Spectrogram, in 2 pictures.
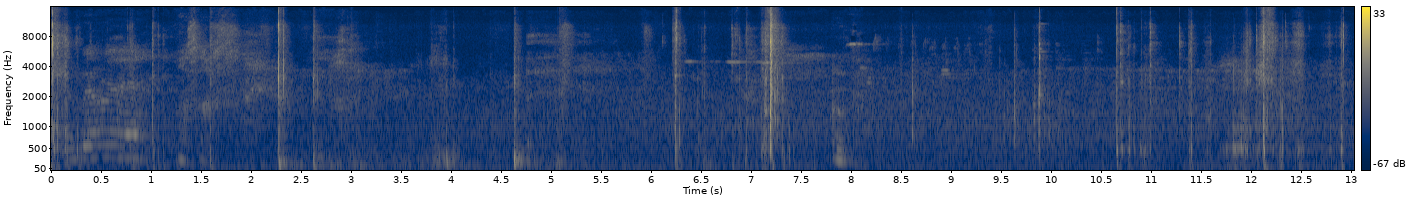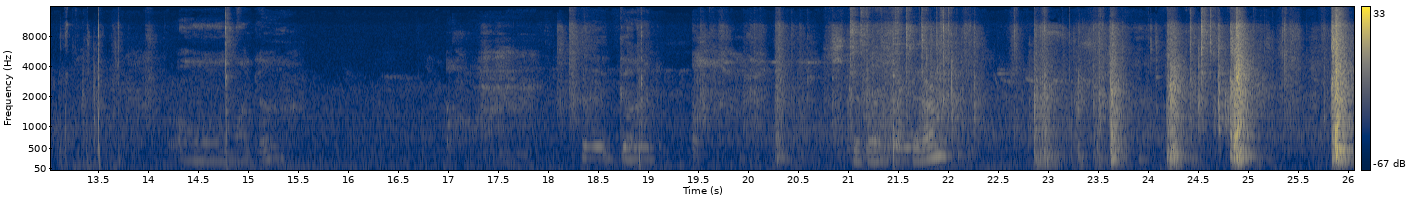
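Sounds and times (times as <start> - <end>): sharp clicks and knocks: 20.0 - 26.0.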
